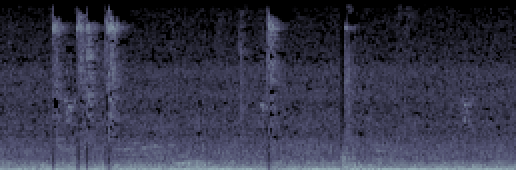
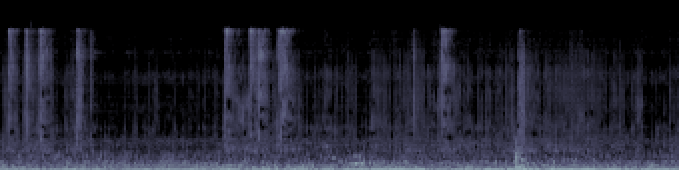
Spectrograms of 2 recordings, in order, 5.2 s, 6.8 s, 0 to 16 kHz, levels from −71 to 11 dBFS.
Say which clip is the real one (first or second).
first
